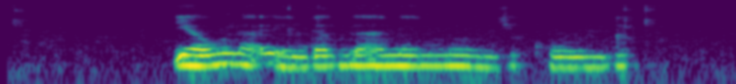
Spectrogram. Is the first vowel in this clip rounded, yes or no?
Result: no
